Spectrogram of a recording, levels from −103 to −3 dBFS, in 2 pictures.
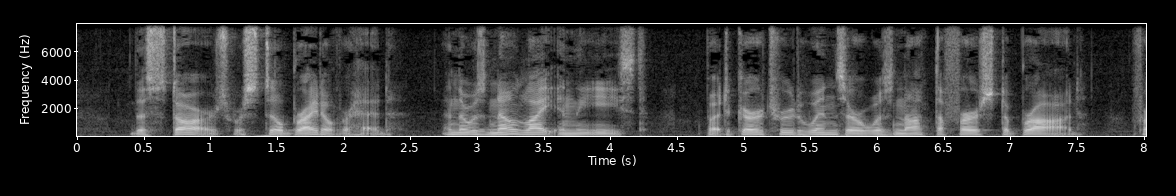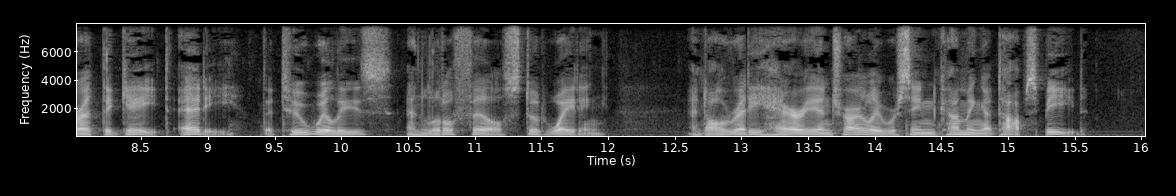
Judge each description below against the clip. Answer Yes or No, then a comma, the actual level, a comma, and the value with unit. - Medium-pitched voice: No, low, 115 Hz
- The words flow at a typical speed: Yes, average, 170 wpm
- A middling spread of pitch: Yes, average, 3.0 semitones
